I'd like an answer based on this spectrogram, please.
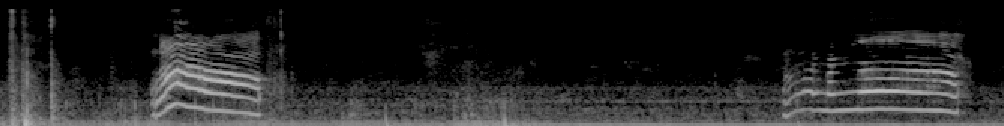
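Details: Indoors in the kitchen, the cat Zefir, displeased and refusing to let anyone pass, gives two warning yowls: a rising-then-falling wail around one second long, a quiet gap, then a longer steadier moan with a low background hum.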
